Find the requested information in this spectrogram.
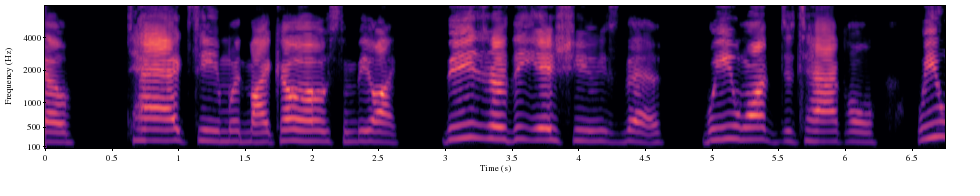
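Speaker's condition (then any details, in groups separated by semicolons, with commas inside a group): Cerebral palsy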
